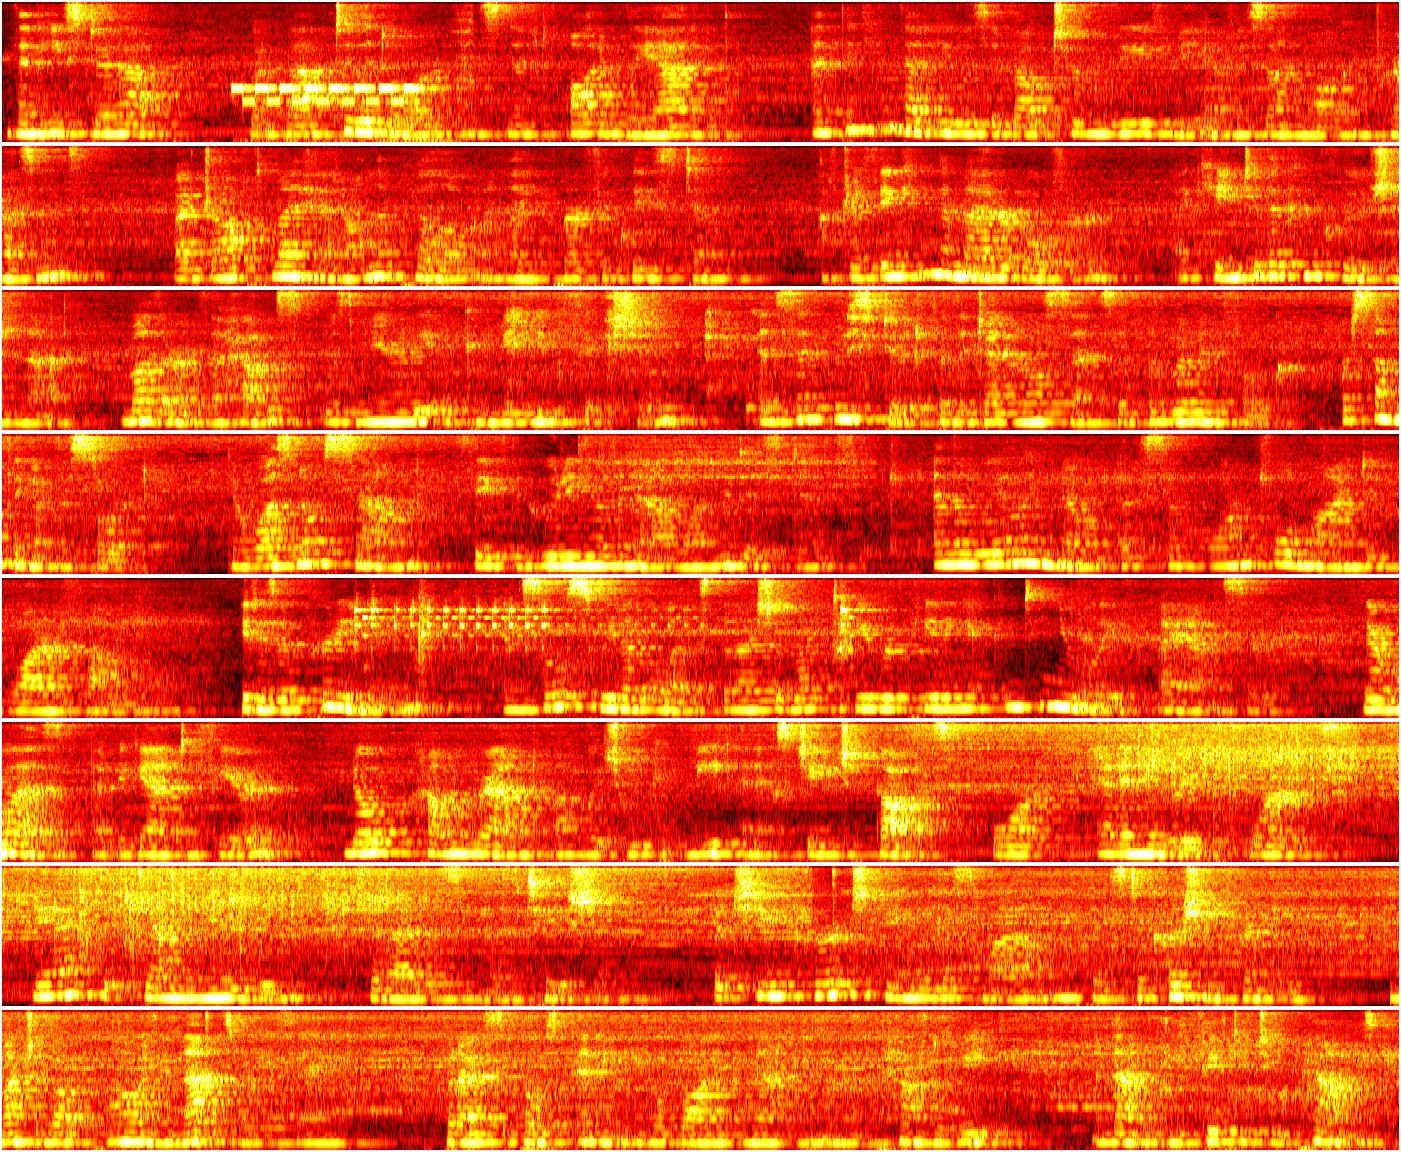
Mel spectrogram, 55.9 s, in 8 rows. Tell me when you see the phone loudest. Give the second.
2 s.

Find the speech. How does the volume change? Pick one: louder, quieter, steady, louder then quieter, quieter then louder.
steady.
